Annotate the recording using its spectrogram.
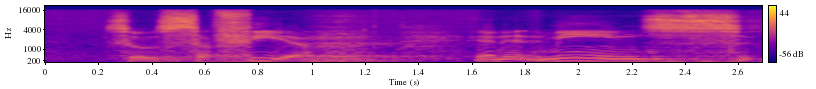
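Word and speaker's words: σοφία: is the greek word sophia sometimes pronounced sofia but it's actually an omicron so it's a it's a short o sound so sophia and it means it's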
